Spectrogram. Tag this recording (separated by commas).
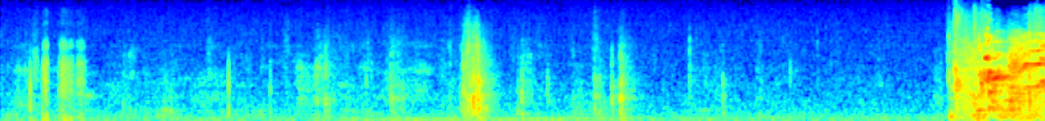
Domestic animals, Dog, Animal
